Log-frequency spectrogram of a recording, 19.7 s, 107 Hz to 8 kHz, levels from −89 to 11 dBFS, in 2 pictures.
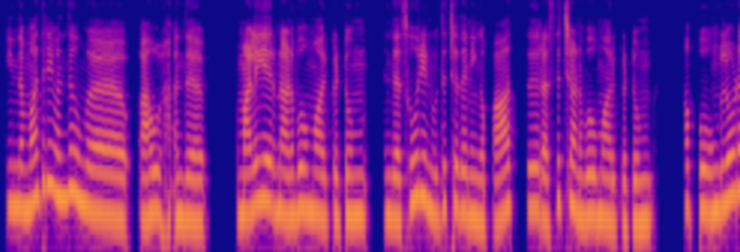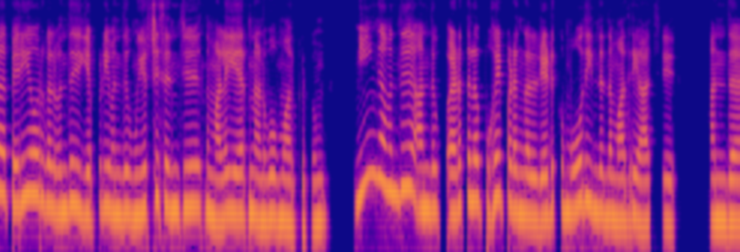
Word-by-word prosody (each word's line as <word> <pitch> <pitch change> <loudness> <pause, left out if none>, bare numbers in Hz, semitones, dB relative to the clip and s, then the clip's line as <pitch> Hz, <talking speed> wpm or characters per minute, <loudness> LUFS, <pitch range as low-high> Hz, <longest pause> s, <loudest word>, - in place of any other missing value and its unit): இந்த 235 -1 +1
மாதிரி 280 +8 +2
வந்து 275 +1 +2
உங்க 245 -3 +2 0.8
அவுஹ் 205 -4 0
அந்த 195 -1 +1 0.7
மலையேறுன 235 +1 +2
அனுபவமா 220 +1 +1
இருக்கட்டும், 200 +1 -2 0.4
இந்த 200 -1 -1
சூரியன் 265 0 +2
உதிச்சத 230 +2 -1
நீங்க 190 -2 0
பார்த்து 220 +4 -2 0.2
ரசிச்ச 200 +6 -2
அனுபவமா 200 -1 0
இருக்கட்டும், 180 +1 -2 0.6
அப்போ 235 -1 -5
உங்களோட 255 +7 +2 0.2
பெரியோர்கள் 265 -1 +2
வந்து 225 +3 +1 0.2
எப்படி 235 +4 -5
வந்து 210 0 +1
முயற்சி 225 +7 +1
செஞ்சு 230 0 +1
இந்த 225 0 -1
மலையேறுன 210 +1 0
அனுபவமா 190 0 0
இருக்கட்டும், 180 +1 -5 0.5
நீங்க 395 +7 +1
வந்து 305 +1 +2 0.2
அந்த 225 0 +1 0.3
இடத்துல 245 +4 +1
புகைப்படங்கள் 225 -5 +1 0.2
எடுக்கும்போது, 225 +3 +1
இந்த 220 -1 +1
இந்த 200 0 0
மாதிரி 200 +2 -1
ஆச்சு 180 +1 -7 0.6
அந்த 190 -1 +1
220 Hz, 120 wpm, -22 LUFS, 200-240 Hz, 0.8 s, மாதிரி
